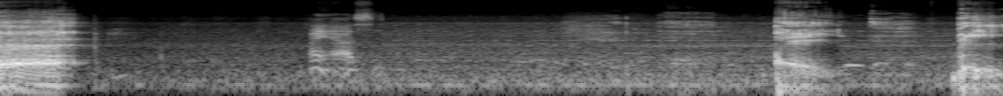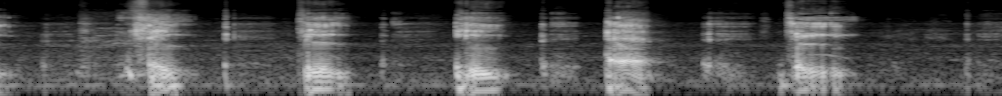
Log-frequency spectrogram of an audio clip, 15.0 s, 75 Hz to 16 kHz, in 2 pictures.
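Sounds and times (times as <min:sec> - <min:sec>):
woman burping: 0:00.0 - 0:00.8, 0:05.8 - 0:09.0, 0:09.8 - 0:14.0.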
